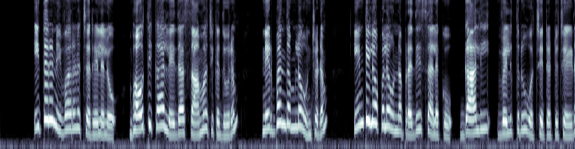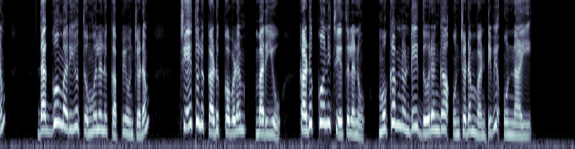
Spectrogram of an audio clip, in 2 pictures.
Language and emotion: Telugu, neutral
